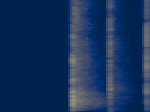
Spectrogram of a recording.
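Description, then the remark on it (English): Three sharp hand claps in a steady, slow rhythm, the first one loudest with a short ringing tail and the next two softer. Nobody speaks. “Applaud. That's big of you.”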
